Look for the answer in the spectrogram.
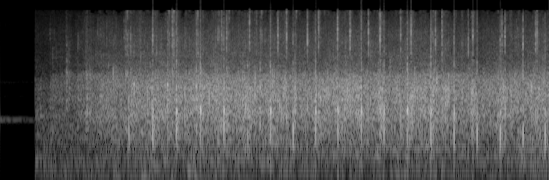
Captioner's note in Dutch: applaus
